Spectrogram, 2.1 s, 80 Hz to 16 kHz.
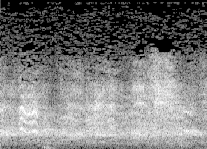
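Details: A busy chorus of black-headed gulls, harsh grating cries overlapping, over steady wind noise, heard from a hide at Frampton Marsh on a breezy spring morning of sun and cloud around 8:45, 23 April 2017.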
